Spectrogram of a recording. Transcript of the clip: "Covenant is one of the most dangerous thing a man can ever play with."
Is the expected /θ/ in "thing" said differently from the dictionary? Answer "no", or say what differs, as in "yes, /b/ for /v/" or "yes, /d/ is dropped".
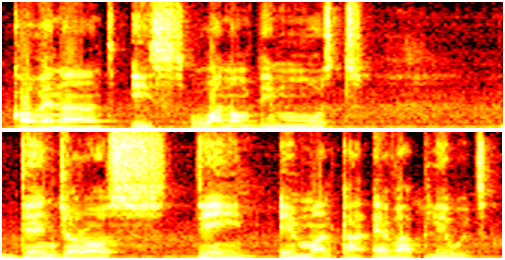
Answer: yes, /t/ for /θ/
